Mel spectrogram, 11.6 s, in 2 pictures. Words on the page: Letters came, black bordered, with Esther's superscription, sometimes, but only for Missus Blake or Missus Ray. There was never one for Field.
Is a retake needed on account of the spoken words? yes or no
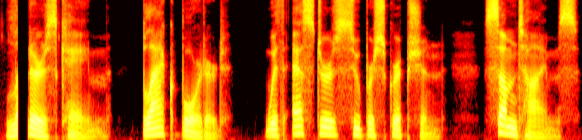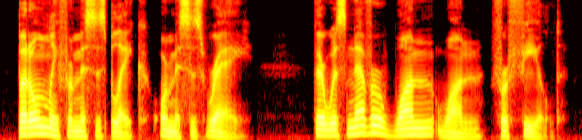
yes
